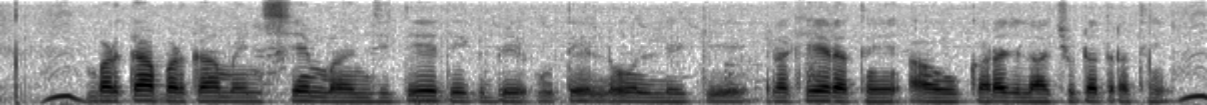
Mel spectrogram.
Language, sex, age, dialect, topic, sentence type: Chhattisgarhi, male, 25-30, Northern/Bhandar, banking, statement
